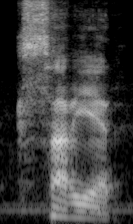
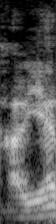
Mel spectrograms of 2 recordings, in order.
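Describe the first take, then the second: First: The name is said with a Catalan pronunciation. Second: The name is said with a Spanish pronunciation. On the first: "en catalán se pronuncia eh, Xavier" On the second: "en español se pronuncia Javier"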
